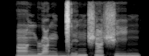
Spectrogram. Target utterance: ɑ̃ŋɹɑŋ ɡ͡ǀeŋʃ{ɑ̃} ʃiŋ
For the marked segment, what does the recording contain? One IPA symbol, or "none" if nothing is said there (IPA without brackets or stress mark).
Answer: ɑ̃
